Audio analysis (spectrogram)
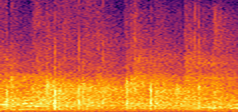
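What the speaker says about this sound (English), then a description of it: "Clap for them." An audience claps for children at a kids' talent event, a short burst of scattered, moderately loud applause mixed with murmuring voices.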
